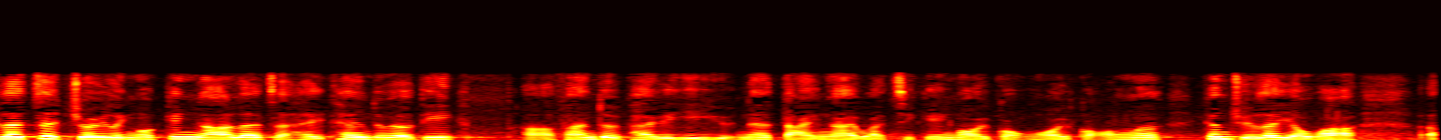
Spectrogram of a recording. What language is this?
Cantonese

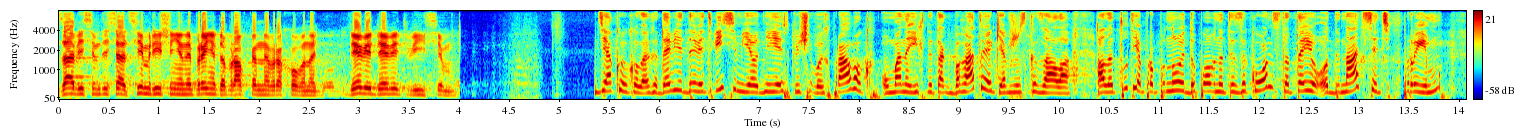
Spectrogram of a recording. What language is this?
Ukrainian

